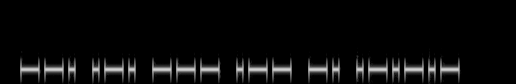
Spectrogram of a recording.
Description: Morse code, heard as a keyed tone, about 20 wpm, 700 Hz. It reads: GROWN.
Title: Sentences with 4-Word Phrases - 20wpm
